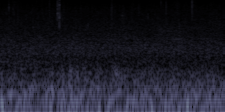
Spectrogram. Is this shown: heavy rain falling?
yes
